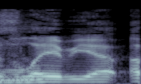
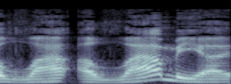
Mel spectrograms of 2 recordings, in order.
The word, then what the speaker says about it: labia: It's labia. I'm sure a lamia is a mythological creature.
